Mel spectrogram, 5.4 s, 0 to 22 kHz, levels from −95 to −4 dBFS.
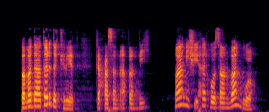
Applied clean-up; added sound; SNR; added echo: neural mask model DeepFilterNet 3.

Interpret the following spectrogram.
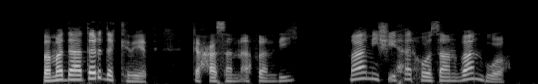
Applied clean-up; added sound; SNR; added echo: none; none; none; none.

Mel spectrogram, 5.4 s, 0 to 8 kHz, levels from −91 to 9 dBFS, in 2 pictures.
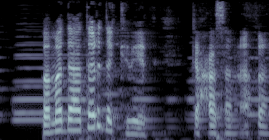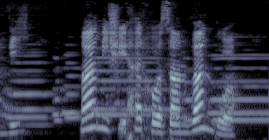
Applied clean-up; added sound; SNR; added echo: classical method WPE with log-MMSE.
